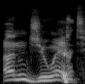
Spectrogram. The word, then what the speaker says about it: unguent: me someone look up u-n-g-u-e-n-t unjust he says is the pronunciation for that uh than the people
